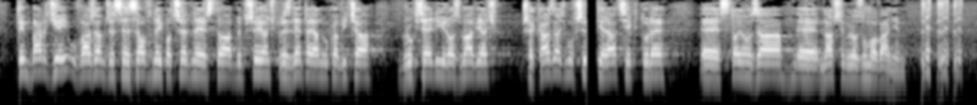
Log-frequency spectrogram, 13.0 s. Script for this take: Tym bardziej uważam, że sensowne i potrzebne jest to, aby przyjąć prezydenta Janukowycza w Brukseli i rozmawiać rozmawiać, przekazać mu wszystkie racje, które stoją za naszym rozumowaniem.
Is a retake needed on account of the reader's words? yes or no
yes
